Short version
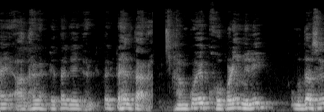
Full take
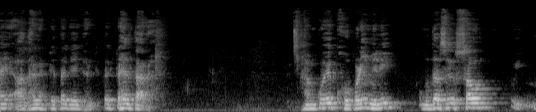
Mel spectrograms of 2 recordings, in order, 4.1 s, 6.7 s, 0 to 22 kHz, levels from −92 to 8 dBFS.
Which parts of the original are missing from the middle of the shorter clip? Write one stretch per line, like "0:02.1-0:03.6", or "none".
0:02.0-0:03.6

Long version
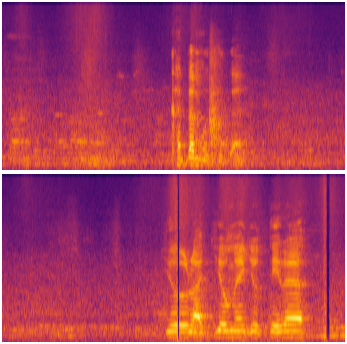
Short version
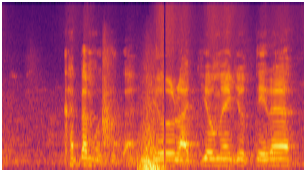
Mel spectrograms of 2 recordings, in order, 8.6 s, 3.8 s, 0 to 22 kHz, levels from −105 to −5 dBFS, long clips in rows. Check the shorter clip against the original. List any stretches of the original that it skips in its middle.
0:03.1-0:06.2

